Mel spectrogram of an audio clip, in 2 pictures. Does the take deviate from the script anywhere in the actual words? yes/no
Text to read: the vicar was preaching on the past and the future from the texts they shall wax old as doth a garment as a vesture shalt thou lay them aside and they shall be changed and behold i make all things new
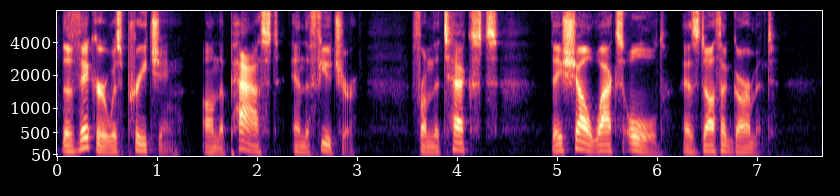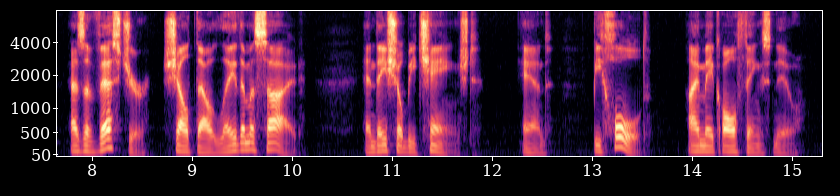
no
